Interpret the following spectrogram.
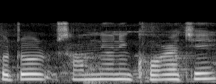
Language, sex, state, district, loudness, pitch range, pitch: Bengali, female, Jharkhand, Jamtara, -14 LUFS, 230-240 Hz, 235 Hz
